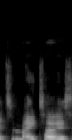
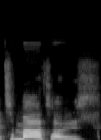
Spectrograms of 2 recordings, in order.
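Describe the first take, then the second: First: "tomatoes" with a long AY in the middle; imitated American pronunciation. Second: "tomatoes" with a broad AH in the middle; British pronunciation. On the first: Showing streamer how you say it, "tomatoes" as to-MAY-toes. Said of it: "You say tomatoes". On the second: Shown as a demonstration. Showing streamer how we say it, "tomatoes" as to-MAH-toes. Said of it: "we say tomatoes".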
